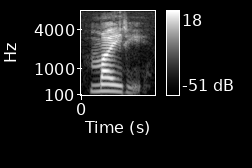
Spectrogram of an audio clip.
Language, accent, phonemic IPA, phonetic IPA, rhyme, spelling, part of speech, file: English, US, /ˈmaɪti/, [ˈmʌɪɾi], -aɪti, mighty, noun / adjective / adverb, En-us-mighty.ogg
- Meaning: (noun) A warrior of great strength and courage; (adjective) 1. Very strong; possessing might 2. Very heavy and powerful 3. Very large; hefty 4. Accomplished by might; hence, extraordinary; wonderful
